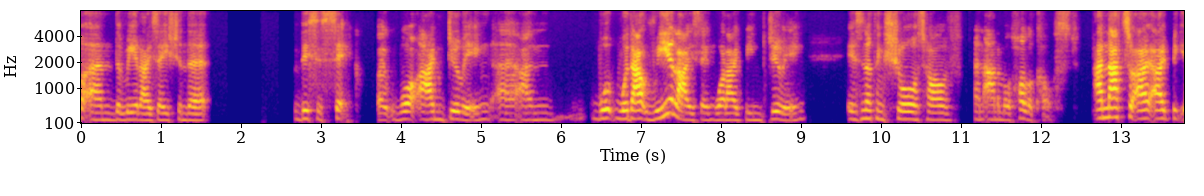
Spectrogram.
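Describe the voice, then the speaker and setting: A woman's voice: medium pitch, fairly even intonation. Earnest British woman telling her story. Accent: British English. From United Kingdom. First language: Bengali. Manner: storytelling, earnest, slows down to stress points. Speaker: guest. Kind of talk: casual interview conversation.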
